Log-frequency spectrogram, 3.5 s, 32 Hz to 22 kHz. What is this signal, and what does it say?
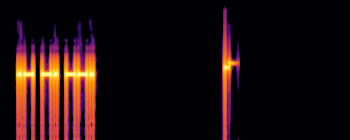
Morse code, heard as a keyed tone, about 41 wpm, 700 Hz. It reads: ANG
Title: Top Three Letter Combinations in Words 40wpm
